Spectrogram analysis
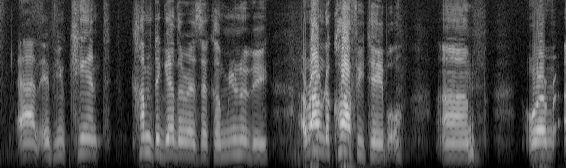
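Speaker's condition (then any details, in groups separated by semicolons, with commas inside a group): Cerebral palsy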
